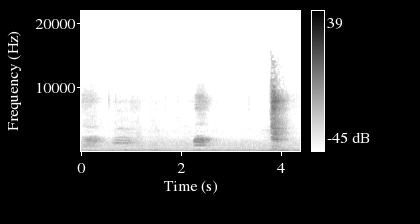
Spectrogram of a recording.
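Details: In Dhaka, Bangladesh, a group of crows mobbing a barn owl dazzled by sunlight at a house gives four harsh, hoarse caws at uneven intervals. The last caw is loudest and most grating, over a faint steady hum.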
